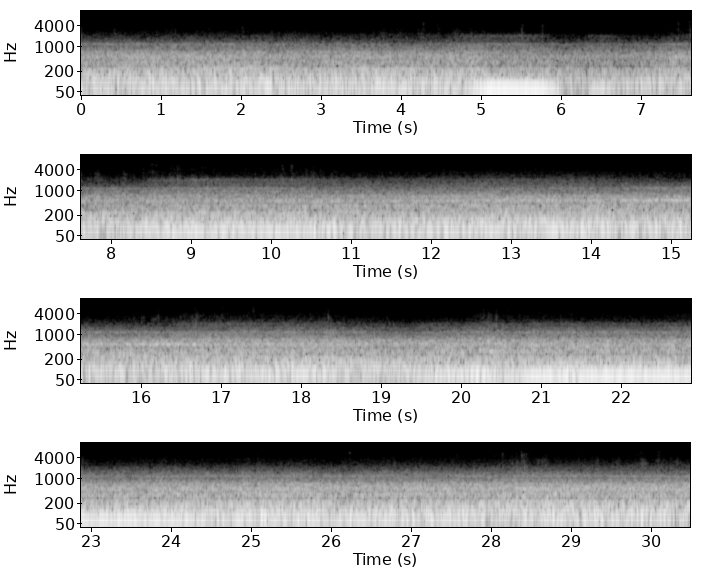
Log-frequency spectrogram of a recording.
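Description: Steady engine drone and road rumble heard inside a truck cab cruising on a highway. There is a heavier low rumble for about a second some five seconds in, and the rumble grows louder a little after the middle.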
